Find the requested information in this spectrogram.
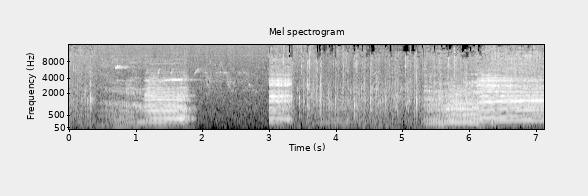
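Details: A cow in a field gives deep, sustained, harmonic-rich moos, each one swelling and then falling away; a second, longer bellow follows a short gap, with faint background rustles.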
